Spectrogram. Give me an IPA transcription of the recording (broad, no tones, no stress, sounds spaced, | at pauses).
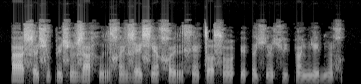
a ɬ ə ɕ u p ʏ ɕ ũ ɮ a h u r χ ɛ̃ ɮ ɛ ɕ ɛ̃ χ ɵ r x ɛ̃ t ʏ sˤ ũ ʔ ʏ ʔ ə ç ə̃ ç y p ã ɲ e b ũ χ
